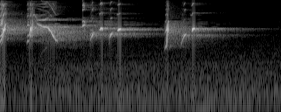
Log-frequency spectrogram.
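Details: A short burst of European goldfinch song, sweet chirps and a sliding twitter followed by a clear sustained whistle-like note, ending abruptly in silence.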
